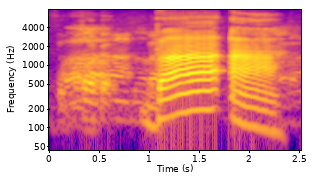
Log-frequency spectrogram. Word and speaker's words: ba'a: Poor aleph doesn't get any expression. Ba. No, I want a better answer. Ba'a. Ba'a. Now, if you were in a yekeshul and you had some tomatoes here, and you didn't pronounce properly ba'a, which means she came.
